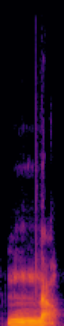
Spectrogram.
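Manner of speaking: softly and flatly turn it down; a soft, half-voiced no, it's not for sale; quiet firm refusal. Refusing a film crew's cash offer, quiet and firm.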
